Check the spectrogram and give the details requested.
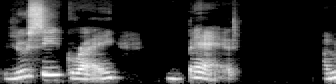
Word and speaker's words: Baird: And his tribute that he is looking after is a girl called Lucy Gray Baird. I'm not sure if that's how it's pronounced, but that's how it's spelled.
